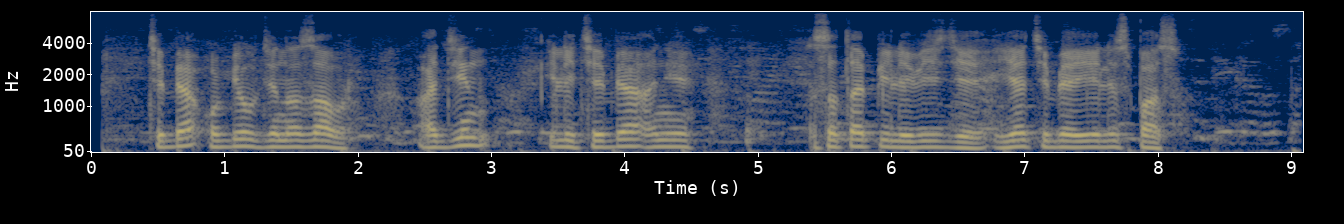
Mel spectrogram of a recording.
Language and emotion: Russian, neutral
